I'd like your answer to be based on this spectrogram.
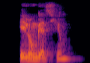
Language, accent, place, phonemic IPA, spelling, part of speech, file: French, France, Lyon, /e.lɔ̃.ɡa.sjɔ̃/, élongation, noun, LL-Q150 (fra)-élongation.wav
- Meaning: 1. elongation 2. muscle strain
